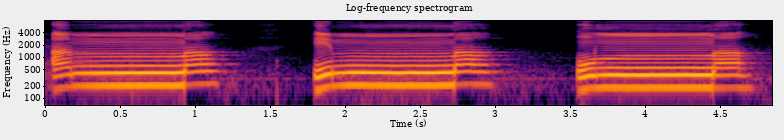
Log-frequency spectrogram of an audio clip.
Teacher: حرکت لمبی نہیں ہونی پیارے بچے، اگر حرکت کو لمبا کریں یہ غلط ہو جائے گا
